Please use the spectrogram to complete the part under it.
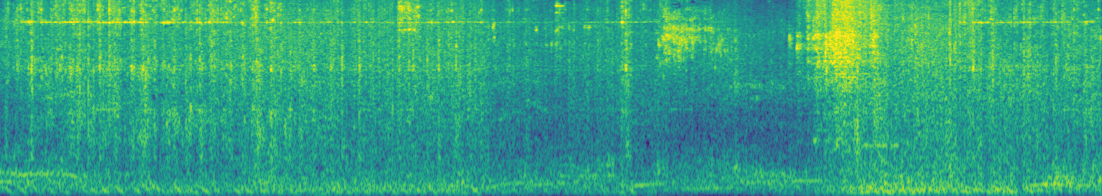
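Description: Energy weapons fire with sharp blasts.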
